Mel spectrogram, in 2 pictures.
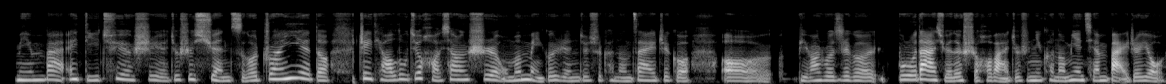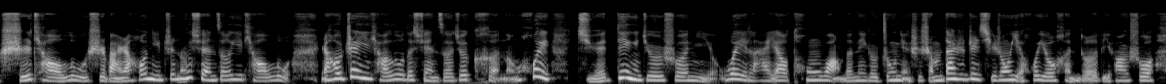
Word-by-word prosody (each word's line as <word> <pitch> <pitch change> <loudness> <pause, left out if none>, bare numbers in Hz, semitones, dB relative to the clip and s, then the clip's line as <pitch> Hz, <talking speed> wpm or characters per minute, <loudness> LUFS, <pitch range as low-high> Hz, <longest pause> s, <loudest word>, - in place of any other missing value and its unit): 明 200 0 +1
白， 215 -3 +1
哎， 245 +1 +1
的 195 -4 -5
确 225 0 -3
是 205 -4 -3
哎， - - -8
就 210 - -6
是 230 +1 -2
选 200 -5 +1
择 170 +2 -1
专 245 +4 +4
业 280 -4 +2
的 185 -6 -1 0.3
这 270 -2 +1
条 195 -4 0
路 230 +3 -2
就 270 +5 0
好 185 -9 -3
像 215 +3 -1
是 210 -2 +2
我 - - -5
们 195 +4 0
每 205 -10 +1
个 190 +6 -3
人 165 -3 -6
就 180 +1 -7
是 190 0 -8
可 185 - -11
能 155 -2 -6
在 185 -1 0
这 185 0 -6
个 155 -4 -1 0.3
呃， 165 -2 +1 0.2
比 175 - -5
方 180 +2 0
说 185 0 -2
这 190 0 -3
个 170 -2 -2 0.2
步 215 0 0
入 215 0 +2
大 230 -3 +9
学 155 -6 -2
的 170 +3 0
时 - - 0
候 175 - -3
吧， 175 - +3
就 170 +1 -6
是 175 - -9
你 180 0 0
可 200 - -7
能 160 -2 -3
面 200 +1 +1
前 185 -2 -2
摆 - - +6
着 170 - -3
有 165 -4 0
10 185 +4 +4
条 165 -9 +2
路 170 0 -3
是 175 +1 +1
吧， 150 -4 +3
然 155 +3 +3
后 230 +5 0
你 230 -4 +6
只 235 +3 -4
能 265 +4 +4
选 210 -10 0
择 200 +1 -4
1 225 0 -2
条 160 -7 -1
路， 185 0 -6 0.3
然 205 - +2
后 260 +1 +5
这 335 +4 +3
一 280 - +5
条 185 -7 -1
路 230 +2 -2
的 205 - -3
选 180 -6 -4
择 170 +2 -4
就 215 +5 -3
可 225 - -6
能 235 -4 -5
会 305 - +3 0.2
决 135 +4 -1
定， 265 +2 +5
就 195 -1 -2
是 190 - -1
说 190 -2 -3
你 185 +7 -4
未 230 -3 0
来 170 +1 -6
要 180 -1 0
通 195 0 -4
往 195 - +1
的 155 - -6
那 175 +1 -5
个 170 -1 -6
终 185 +5 -2
点 195 - -1
是 175 - -6
什 - - -2
么。 185 - -1
但 255 +1 +6
是 235 - -1
这 250 +1 +1
其 205 -4 -2
中 205 +1 +2
也 - - -2
会 210 0 -5
有 180 -1 -1
很 180 - -5
多 85 0 -3
的， - - -4
比 - - -7
方 170 0 -3
说 175 0 -1
195 Hz, 300 characters per minute, -21 LUFS, 175-220 Hz, 0.3 s, 大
